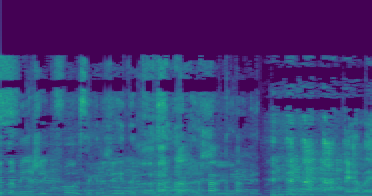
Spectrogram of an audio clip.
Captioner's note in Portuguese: risos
